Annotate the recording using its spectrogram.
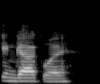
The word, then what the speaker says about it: Ngakoue: I'm going to butcher this name. Yannick Ngakoue, right? – Yannick Ngakoue. – Okay.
